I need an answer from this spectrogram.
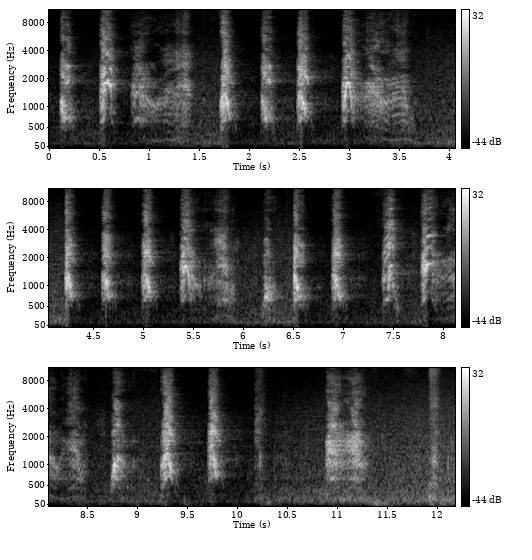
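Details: A pet dog named Penny barks steadily and makes chattering whine-like 'talking' sounds as Ruby, another dog, licks her owner; high sharp barks repeat at about two or three per second with brief pauses between runs.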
